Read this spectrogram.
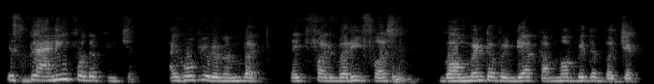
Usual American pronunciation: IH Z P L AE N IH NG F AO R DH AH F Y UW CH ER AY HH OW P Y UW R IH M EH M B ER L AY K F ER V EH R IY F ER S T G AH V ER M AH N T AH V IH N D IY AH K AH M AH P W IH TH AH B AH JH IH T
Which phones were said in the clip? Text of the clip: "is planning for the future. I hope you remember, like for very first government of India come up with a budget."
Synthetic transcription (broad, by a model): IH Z P L AE N IH NG F AO R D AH F Y UW CH ER AY HH OW P Y UW R IH M EH M B ER L AY K F ER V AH R IY F ER S T G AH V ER M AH N T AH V IH N D IY AH K AH M AH P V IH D AH B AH JH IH T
